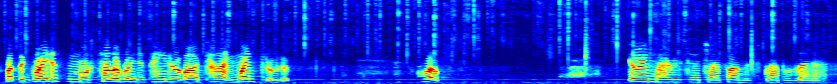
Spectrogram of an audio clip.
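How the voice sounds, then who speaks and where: Fretful young heroine, sharp tense voice, dull old radio recording. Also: female voice, on the high side, steady tone, moderate pace, pauses often. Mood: earnest. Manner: earnest, fretful, melodramatic. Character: anxious, pleading young woman in trouble. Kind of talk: 1940s radio drama acting.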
